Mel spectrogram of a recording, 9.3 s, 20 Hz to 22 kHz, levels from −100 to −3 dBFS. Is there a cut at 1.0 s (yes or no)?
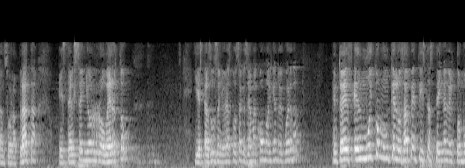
yes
